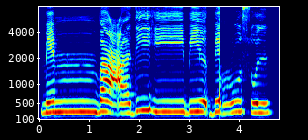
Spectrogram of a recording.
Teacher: मिन बादिही बिर्रुसुल, मिन बादी इक़लाब है, यहाँ पर नून साकिना है और नून साकिना के बाद जब बा आ जाए तो वहाँ पर नून की आवाज़ नहीं आती बल्कि वो आवाज़ जो है वो मीम में चेंज हो जाती है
